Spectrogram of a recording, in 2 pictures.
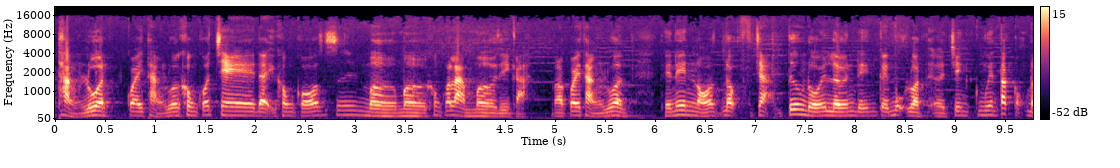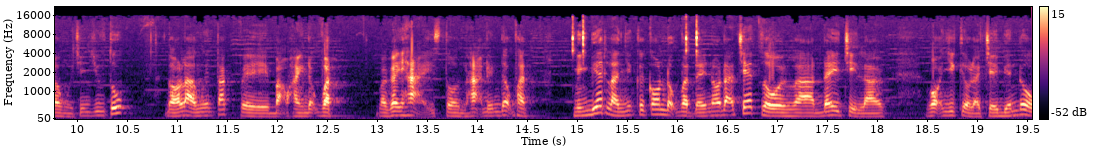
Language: Vietnamese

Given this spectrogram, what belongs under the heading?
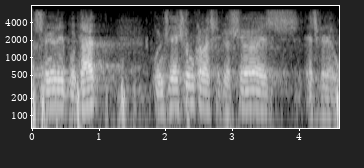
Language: Catalan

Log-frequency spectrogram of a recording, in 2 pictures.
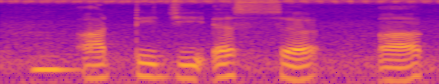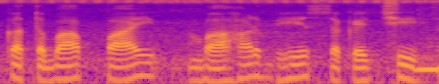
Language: Maithili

